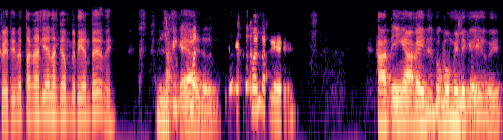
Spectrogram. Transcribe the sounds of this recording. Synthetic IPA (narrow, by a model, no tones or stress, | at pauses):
pwɛːd̪ɪnɐt̪ɐŋɐlɪɐnɐŋɡɐŋmɛɾjand̪ɐjonɛ | lɐkɪkɐjaːd̪onkɐɐmɐlɐkɛ | haːt̪iŋaːkɐjod̪onpɐɡ̚bumɪlɪkɐjoɛ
